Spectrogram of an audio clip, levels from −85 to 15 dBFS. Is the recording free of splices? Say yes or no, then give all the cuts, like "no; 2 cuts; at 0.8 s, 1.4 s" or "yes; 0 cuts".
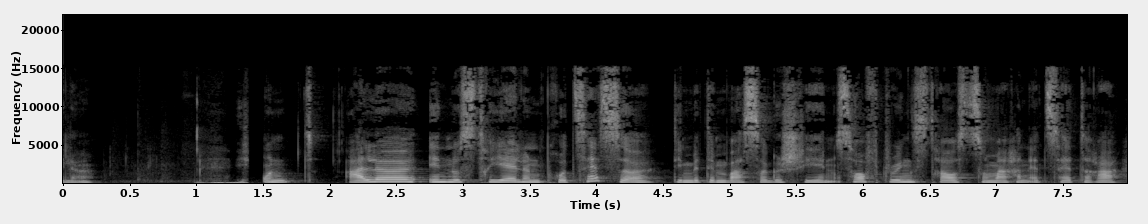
no; 2 cuts; at 1.4 s, 5.8 s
